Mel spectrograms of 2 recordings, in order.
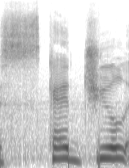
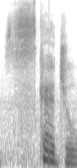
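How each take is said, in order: First: "schedule" as "eh-skedule", with an extra vowel before the s; slow learner error "schedule" with a leading e sound; "schedule" started with a stray vowel, dragged out; wrong pronunciation. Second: "schedule" as SKED-jool, starting straight on the s; correct pronunciation. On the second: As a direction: clean "schedule" with no vowel before it. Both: Shown as a demonstration. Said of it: "without an extra sound at the beginning".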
